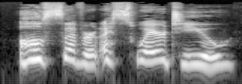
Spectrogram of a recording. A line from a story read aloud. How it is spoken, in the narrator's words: pleaded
